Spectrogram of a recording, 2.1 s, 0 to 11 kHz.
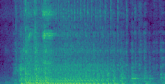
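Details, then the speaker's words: Early-2000s Toro Snow Commander 7 hp R-Tek 24-inch single-stage two-stroke snowblower with an aftermarket carburetor: spark confirmed, tilted forward to get fuel to the intake. It catches briefly on the pull, sputters for a second or two and fades out; it won't stay running, fuel starvation. "let's tilt this forward a little bit just to see if we can get more gas more level into the intake manifold we'll try it"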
